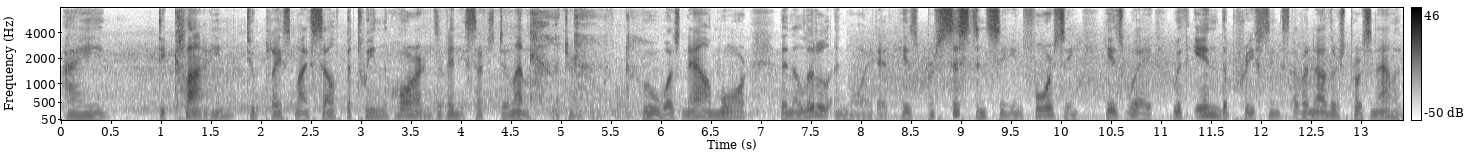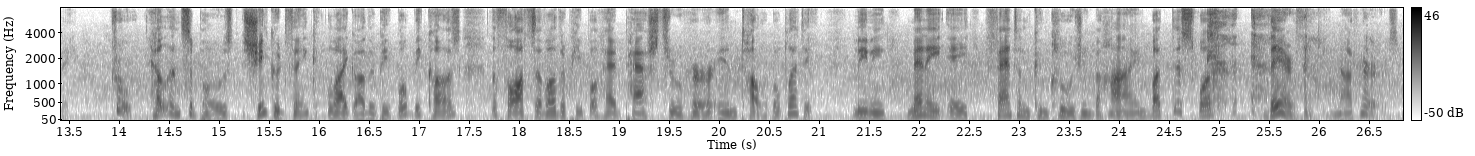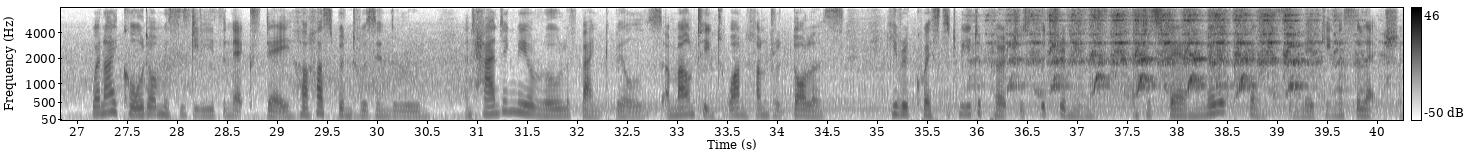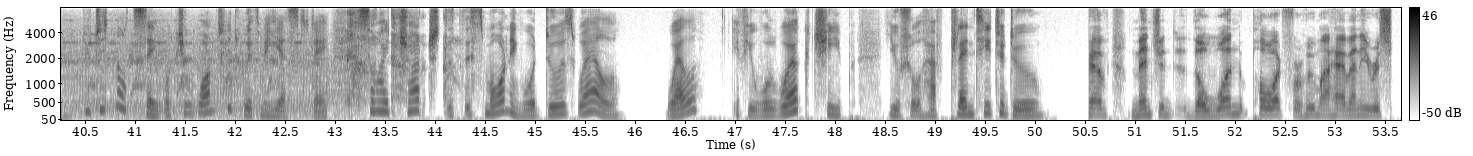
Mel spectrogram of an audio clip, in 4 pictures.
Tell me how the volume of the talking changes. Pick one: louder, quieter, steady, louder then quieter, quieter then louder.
steady.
